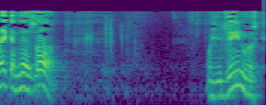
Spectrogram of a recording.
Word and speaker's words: Eugene: If you're from the north, you'll say Eugene, like Eugene, Oregon. But in the south, it's pronounced Eugene.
